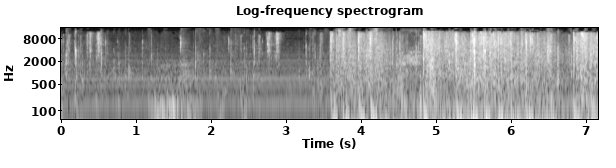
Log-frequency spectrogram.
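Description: Gunshots in a shooter video game: many dense bursts of fire, moderately loud at first and heavier and more continuous in the second half.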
